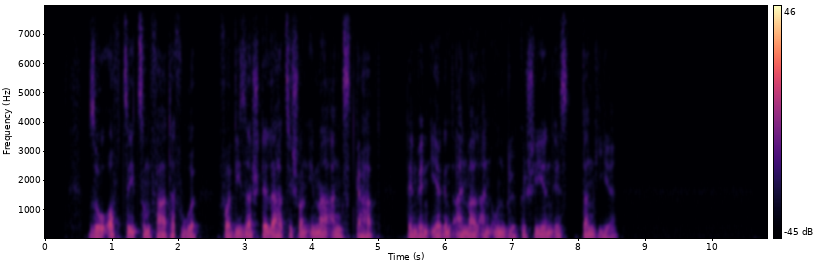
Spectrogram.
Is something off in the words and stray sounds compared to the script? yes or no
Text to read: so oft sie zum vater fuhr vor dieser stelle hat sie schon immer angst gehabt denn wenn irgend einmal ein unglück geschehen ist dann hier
no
